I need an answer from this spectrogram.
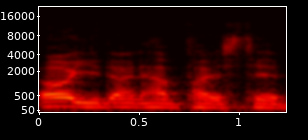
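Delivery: put-on little chuckle while speaking. Retelling how he answered a question about a tendon: mimicking a chuckling remark. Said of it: "Like with a little chuckle on his face".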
